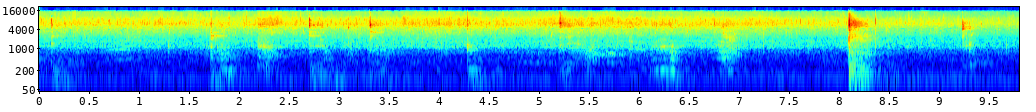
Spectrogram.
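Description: Onions and ginger-garlic paste sizzle steadily in a hot pan while a spoon scrapes and stirs now and then, with a sharp clank near the end.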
